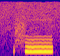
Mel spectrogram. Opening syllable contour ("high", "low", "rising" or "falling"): high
